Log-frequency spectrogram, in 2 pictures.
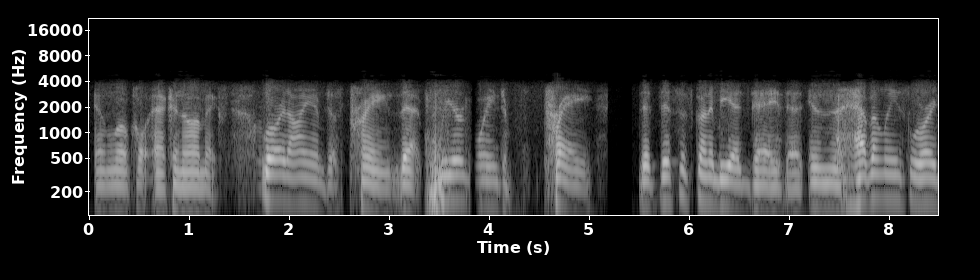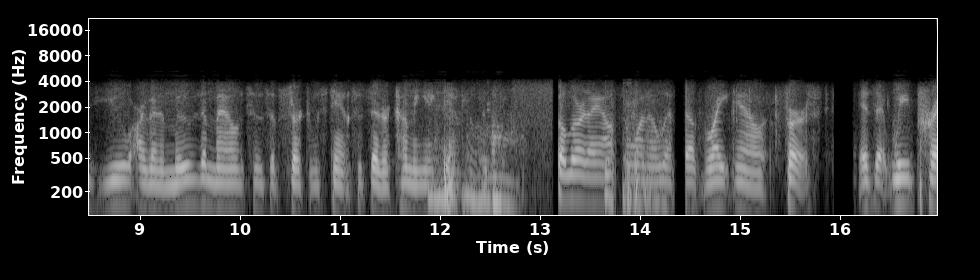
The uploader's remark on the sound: We opened up our Conference Call line for anyone to pray. The hour was filled with many people uplifting prayers.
